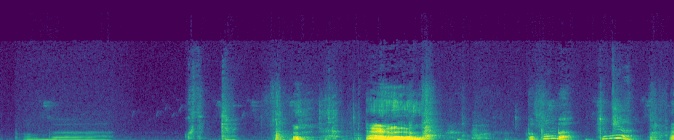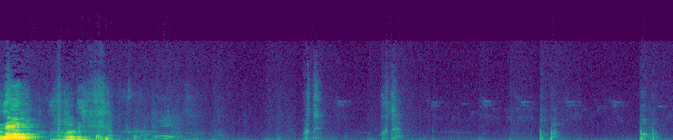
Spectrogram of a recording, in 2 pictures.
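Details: A Golden Retriever makes odd groaning, whining sounds and half-formed woofs, trying to bark, while a person calls to it.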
